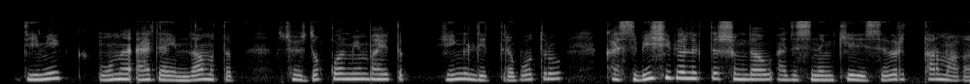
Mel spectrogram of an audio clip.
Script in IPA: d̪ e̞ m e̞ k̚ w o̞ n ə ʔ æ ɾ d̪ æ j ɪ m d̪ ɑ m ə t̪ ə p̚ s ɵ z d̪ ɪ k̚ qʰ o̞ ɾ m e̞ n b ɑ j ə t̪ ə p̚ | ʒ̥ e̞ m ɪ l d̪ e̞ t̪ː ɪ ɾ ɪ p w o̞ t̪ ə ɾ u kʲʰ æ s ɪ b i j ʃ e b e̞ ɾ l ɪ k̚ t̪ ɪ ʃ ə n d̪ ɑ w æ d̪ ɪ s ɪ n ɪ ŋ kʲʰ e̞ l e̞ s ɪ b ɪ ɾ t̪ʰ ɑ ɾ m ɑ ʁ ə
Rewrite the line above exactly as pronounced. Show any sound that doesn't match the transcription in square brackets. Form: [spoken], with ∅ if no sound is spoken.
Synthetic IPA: d̪ e̞ m e̞ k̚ w o̞ n ə ʔ æ ɾ d̪ æ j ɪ m d̪ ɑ m ə t̪ ə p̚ s ɵ z d̪ ɪ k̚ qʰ o̞ ɾ m e̞ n b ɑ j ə t̪ ə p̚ | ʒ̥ e̞ [ŋ] ɪ l d̪ e̞ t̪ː ɪ ɾ ɪ p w o̞ t̪ ə ɾ u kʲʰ æ s ɪ b i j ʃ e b e̞ ɾ l ɪ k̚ t̪ ɪ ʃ ə [ɴ] d̪ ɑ w æ d̪ ɪ s ɪ n ɪ ŋ kʲʰ e̞ l e̞ s ɪ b ɪ ɾ t̪ʰ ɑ ɾ m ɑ ʁ ə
